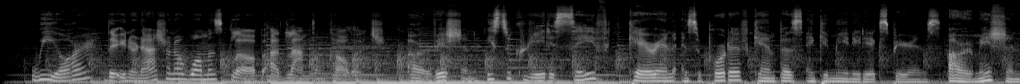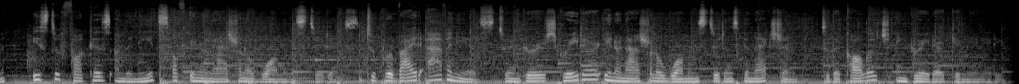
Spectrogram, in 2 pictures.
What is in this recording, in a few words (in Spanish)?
Narracion; International Women Club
